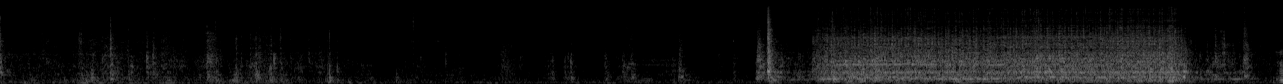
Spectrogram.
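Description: A sewing machine stitches across a frame bag with clips nearby, first in scattered short taps and handling noises, then settling into a loud, steady whirring run for several seconds before stopping.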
